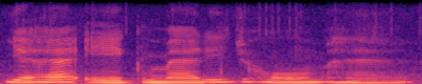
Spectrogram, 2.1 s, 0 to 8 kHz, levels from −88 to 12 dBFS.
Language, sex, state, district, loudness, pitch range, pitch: Hindi, female, Uttar Pradesh, Shamli, -12 LUFS, 205-230 Hz, 210 Hz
